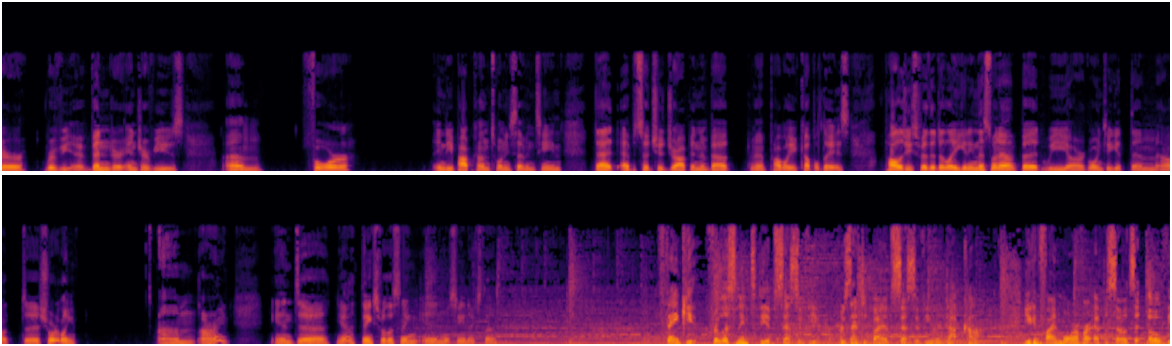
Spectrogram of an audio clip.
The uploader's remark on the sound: Recorded Live at Indy PopCon 2017.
